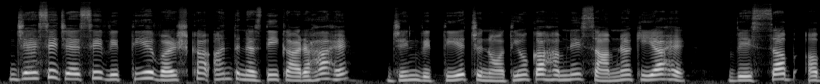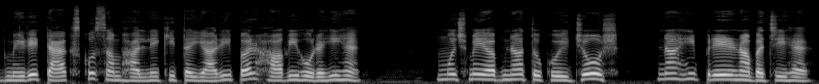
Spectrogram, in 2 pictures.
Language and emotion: Hindi, sad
